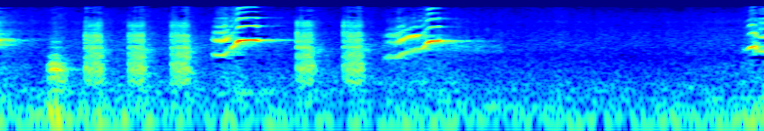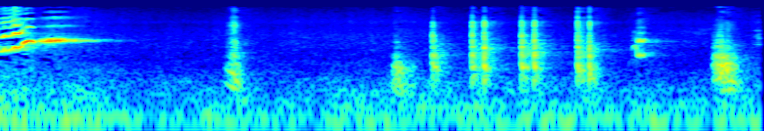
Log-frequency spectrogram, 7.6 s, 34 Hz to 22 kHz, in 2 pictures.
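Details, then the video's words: Javan myna with white eyes, bobbing its head, giving lure chatter for quiet birds: scratchy clicking notes, a few loud upswept whistles, a pause, then more dry ticking bursts. "Pancingan Jalak kebo Macet Bunyi / Jalak Kebo Stres Dengan Ocehan Jalak Kebo Mata Putih Manggut2"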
